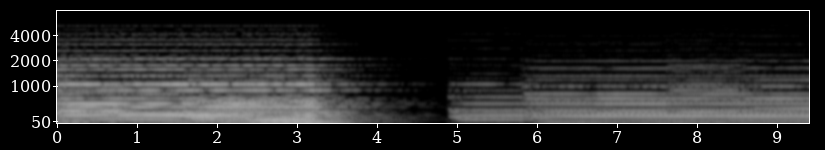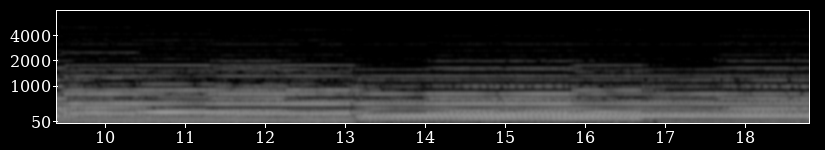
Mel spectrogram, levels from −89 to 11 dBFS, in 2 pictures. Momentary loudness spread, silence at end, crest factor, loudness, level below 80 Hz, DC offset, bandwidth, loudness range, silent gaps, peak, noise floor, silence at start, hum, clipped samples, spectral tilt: 13 LU; 0 s; 18 dB; -30 LUFS; -40 dBFS; under 0.1%; 5.6 kHz; 12 LU; none; -12 dBFS; -70 dBFS; 0 s; none; under 0.1%; -12 dB/octave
